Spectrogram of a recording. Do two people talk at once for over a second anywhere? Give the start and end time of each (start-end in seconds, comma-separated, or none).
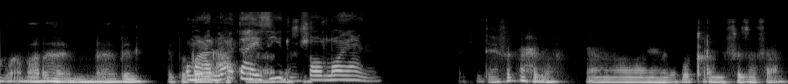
1.8-3.1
